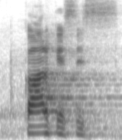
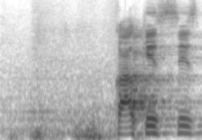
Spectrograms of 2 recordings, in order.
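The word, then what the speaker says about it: carcasses: और इसके बाद शब्द है कारकेसिस, कारकेसिस बोलते हैं, आर साइलेंट रहता है ज़्यादातर इंग्लिश में। बीच में जब आर आता है, किसी भी शब्द के बीच में या अंत में जब आर आता है तो उसको ज़्यादातर जो है वो साइलेंट रहता है।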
